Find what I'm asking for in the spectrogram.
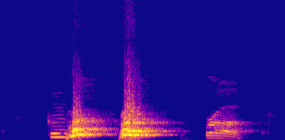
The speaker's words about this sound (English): dog interruption.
